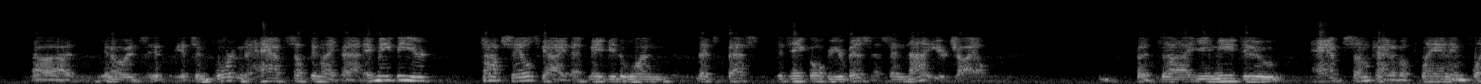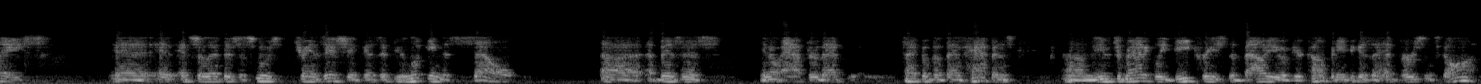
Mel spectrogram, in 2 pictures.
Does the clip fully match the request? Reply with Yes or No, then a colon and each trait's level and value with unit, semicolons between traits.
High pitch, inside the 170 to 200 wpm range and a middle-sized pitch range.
No: low, 130 Hz; average, 175 wpm; average, 3.6 semitones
